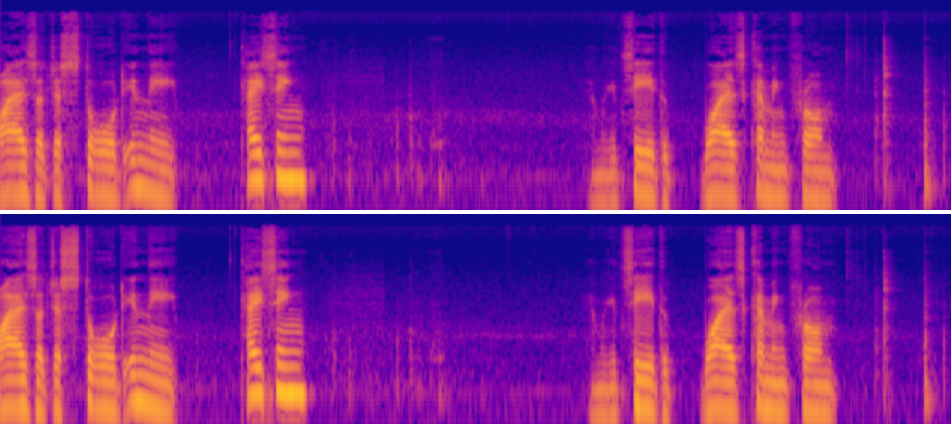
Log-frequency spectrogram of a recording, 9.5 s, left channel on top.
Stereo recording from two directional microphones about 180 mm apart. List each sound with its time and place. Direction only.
0.0 s speech: 25° right (ahead or behind)
5.9 s speech: 25° right (ahead or behind)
